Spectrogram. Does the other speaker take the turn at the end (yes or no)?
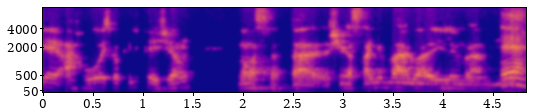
yes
